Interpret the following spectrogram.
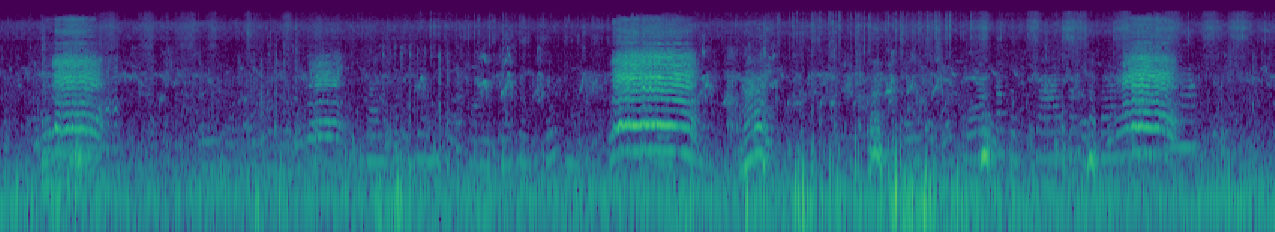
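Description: Goats bleating four times, each call with a wavering quaver. The first comes about a second in and a short, fainter one about four seconds in. The longest and loudest is about halfway through, and another comes near the end.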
